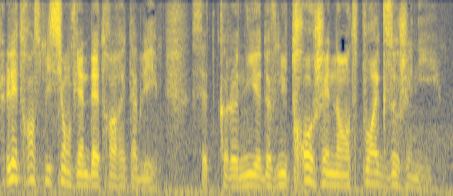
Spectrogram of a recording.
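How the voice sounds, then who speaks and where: Volatile, sneering company man with swooping pitch, acted by a man. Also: expressive, brisk, a little mellow, a little hiss or hum, lightly acted. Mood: cold, menacing. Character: ruthless, agitated male corporate official holding colonists hostage. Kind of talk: dramatic French game dub acting.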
